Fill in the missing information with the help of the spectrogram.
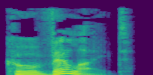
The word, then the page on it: covellite: British English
